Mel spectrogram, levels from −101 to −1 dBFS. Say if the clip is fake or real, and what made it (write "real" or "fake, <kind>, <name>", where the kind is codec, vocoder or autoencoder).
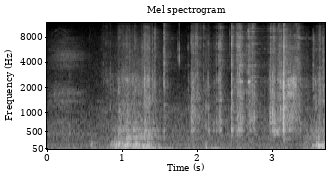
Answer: real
